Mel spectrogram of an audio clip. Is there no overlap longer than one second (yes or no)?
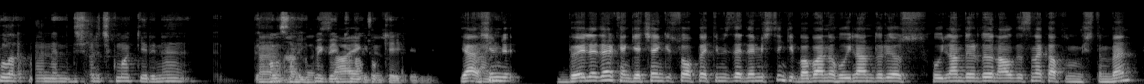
no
